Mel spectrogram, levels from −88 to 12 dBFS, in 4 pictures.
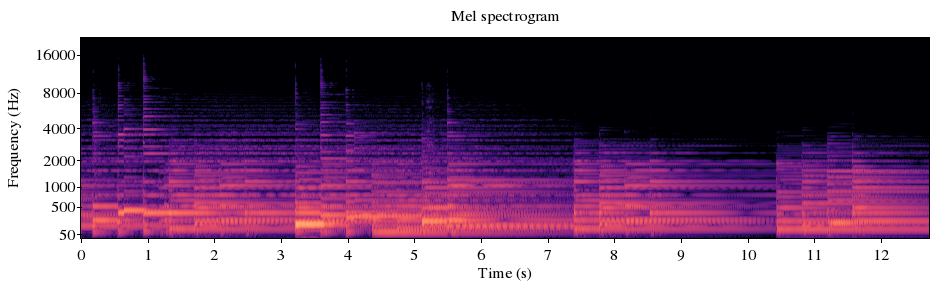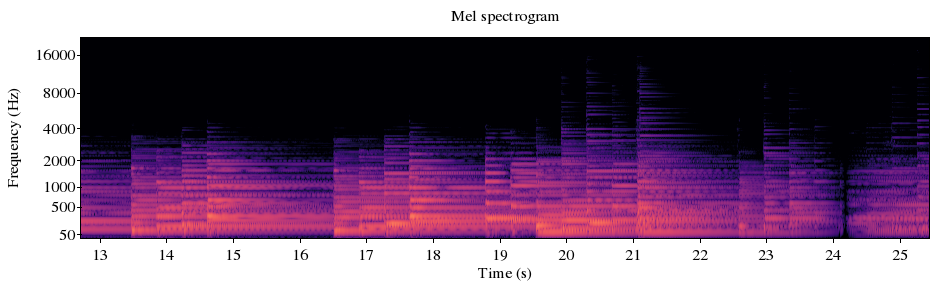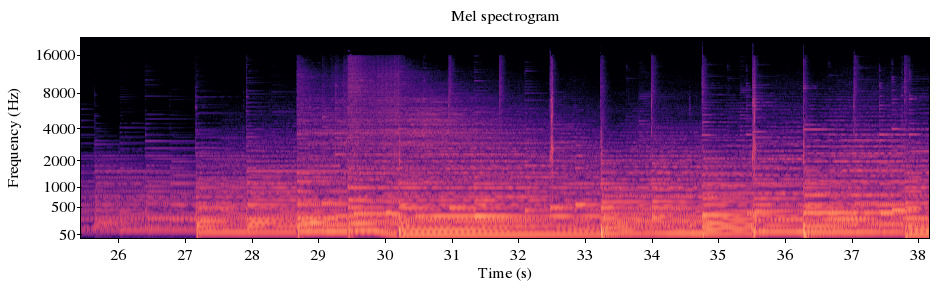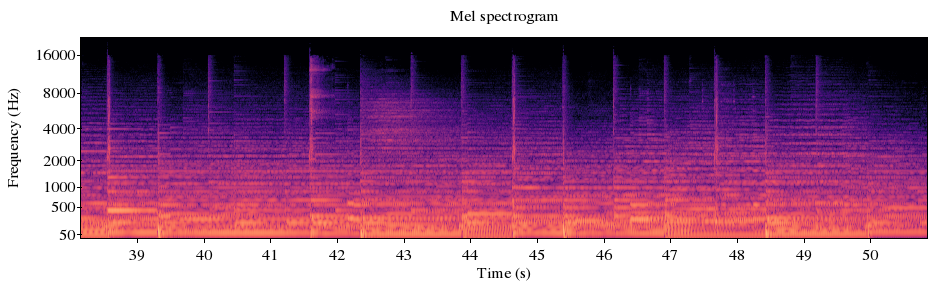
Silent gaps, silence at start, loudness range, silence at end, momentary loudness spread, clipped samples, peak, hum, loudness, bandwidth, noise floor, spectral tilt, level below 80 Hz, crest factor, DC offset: none; 0 s; 13 LU; 0 s; 17 LU; under 0.1%; 0 dBFS; none; -18 LUFS; 15 kHz; -51 dBFS; -7.5 dB/octave; -24 dBFS; 18 dB; under 0.1%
